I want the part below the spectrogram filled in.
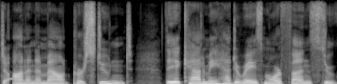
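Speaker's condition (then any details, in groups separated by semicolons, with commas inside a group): No condition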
